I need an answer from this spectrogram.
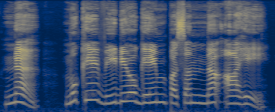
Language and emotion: Sindhi, neutral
